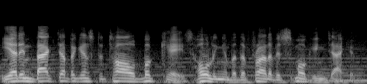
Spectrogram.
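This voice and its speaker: An actor playing a cocky, wisecracking hardboiled private detective who narrates with deadpan humor in an old-time radio drama. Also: male voice, mid-range voice, quick pace, close to an everyday voice. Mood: wry narration. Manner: deadpan, flippant wordplay in narration and dialogue. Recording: muffled old radio recording with music.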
